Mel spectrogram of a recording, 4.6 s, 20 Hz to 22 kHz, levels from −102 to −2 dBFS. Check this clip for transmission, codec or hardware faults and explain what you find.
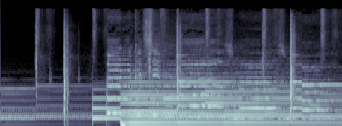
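There is one fault, a wrong sample rate, from 0.48 s to 4.02 s. The samples play back about 1.09 times too fast with no rate conversion, so speed and pitch rise together by roughly 1.5 semitones. That fits 44.1 kHz material being clocked out at 48 kHz. The sound comes across as slightly raised and hurried. On a spectrogram every harmonic and formant sits shifted upward by the same ratio, and on the waveform events arrive about 8% closer together.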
